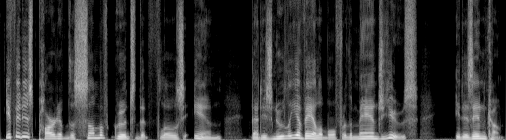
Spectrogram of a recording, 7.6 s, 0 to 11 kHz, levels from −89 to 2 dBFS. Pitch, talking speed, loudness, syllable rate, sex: 150 Hz, 180 wpm, -18 LUFS, 4.8 syllables/s, male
